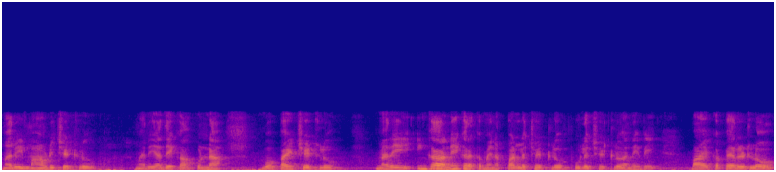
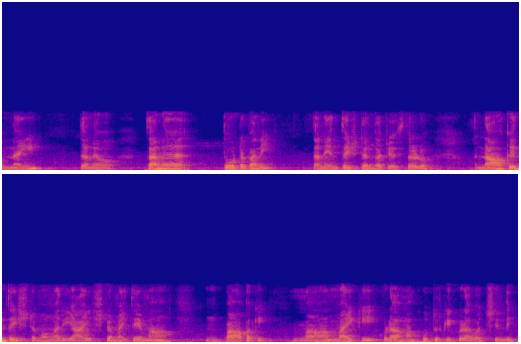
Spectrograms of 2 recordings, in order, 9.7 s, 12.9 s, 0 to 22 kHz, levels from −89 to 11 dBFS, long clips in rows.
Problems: none marked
